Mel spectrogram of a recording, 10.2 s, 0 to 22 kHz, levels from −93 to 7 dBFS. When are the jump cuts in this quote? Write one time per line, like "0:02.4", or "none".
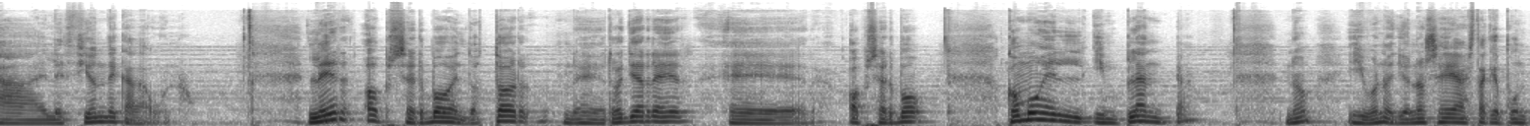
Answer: none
